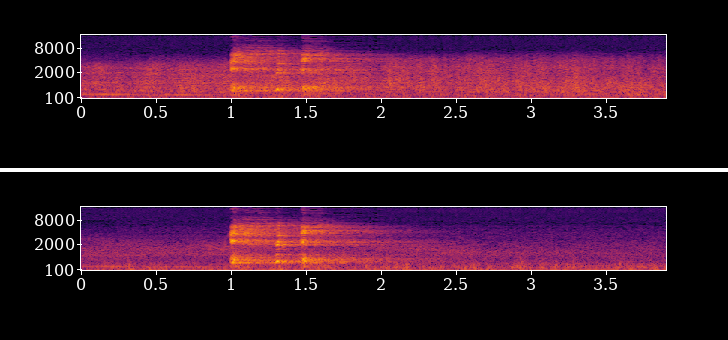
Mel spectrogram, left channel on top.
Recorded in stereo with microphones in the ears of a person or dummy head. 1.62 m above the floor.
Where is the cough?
10° right (ahead or behind), 0.6 m.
